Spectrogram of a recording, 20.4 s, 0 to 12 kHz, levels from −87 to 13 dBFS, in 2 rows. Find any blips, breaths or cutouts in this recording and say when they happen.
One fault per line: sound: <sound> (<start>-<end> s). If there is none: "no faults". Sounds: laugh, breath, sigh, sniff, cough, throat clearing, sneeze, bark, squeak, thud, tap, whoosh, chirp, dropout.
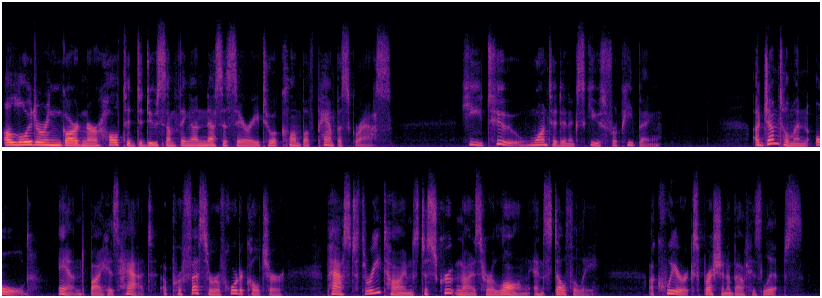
no faults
